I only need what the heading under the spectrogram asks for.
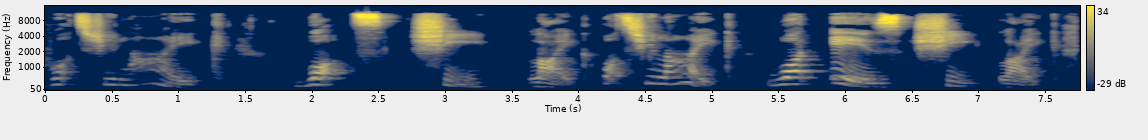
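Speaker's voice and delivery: drawn out at x0.5, leaning on "What's she like?"; slow, stressed question. Shown as a demonstration. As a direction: ask it slowly, word by word. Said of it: "This question is, I am asking you about".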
